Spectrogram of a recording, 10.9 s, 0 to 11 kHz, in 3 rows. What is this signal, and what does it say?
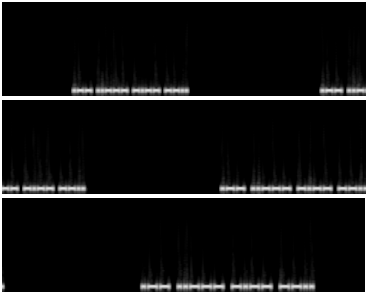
Morse code, heard as a keyed tone, about 52 wpm, 700 Hz. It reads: W2YZ W2YZ W2YZ W2YZ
